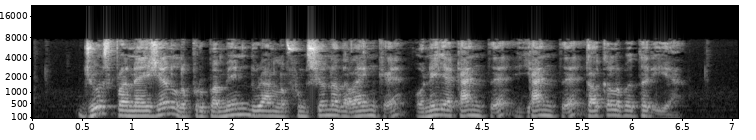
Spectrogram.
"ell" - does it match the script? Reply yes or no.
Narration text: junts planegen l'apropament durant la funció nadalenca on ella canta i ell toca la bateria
no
